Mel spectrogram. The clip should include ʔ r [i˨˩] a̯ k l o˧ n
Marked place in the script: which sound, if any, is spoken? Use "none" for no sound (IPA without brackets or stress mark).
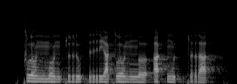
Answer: i˨˩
